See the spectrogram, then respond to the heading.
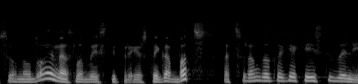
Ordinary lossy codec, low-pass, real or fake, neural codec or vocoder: Opus, 32 kbps; 7.2 kHz; real; none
